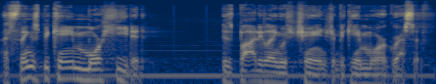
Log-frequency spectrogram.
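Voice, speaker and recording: Cop on the witness stand, acted by a guy, low voice, defensive, long hall reverb. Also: moderate pace, music in the background, natural voice. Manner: formal, self-justifying. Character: defensive male police officer giving court testimony. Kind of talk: scripted courtroom drama testimony.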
